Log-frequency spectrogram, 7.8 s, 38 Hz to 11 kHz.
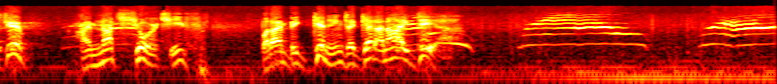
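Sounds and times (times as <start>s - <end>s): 
speech: 0.0s - 4.7s
low hum: 0.0s - 7.7s
cat mewing plaintively: 0.6s - 1.6s, 4.0s - 7.7s.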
